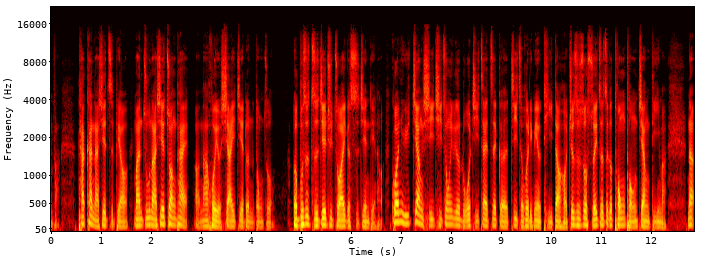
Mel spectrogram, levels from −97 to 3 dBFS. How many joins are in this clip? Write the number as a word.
three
